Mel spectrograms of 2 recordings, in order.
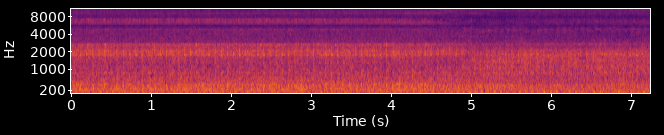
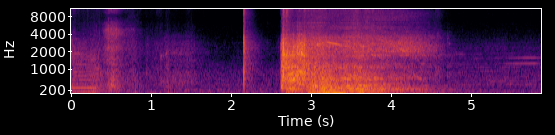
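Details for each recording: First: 1947 Willys CJ-2A four-cylinder running for the first time in 30 years: fairly steady but slightly lumpy idle; runs pretty well, but ignition timing needs a small adjustment. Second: 1947 Willys CJ-2A, low-compression engine unrun for 30 years after soaking cylinders in Mystery Oil: catches with a sudden roar, runs unevenly about two seconds, then fades; old engine firing up.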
